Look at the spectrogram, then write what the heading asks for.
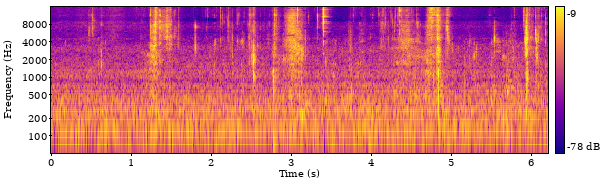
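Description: A person chewing a mouthful of soy-seasoned glass noodles close to the microphone, with irregular mouth clicks and smacks.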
